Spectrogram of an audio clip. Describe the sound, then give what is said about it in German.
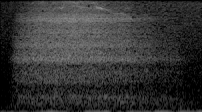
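Deep belly breath drawn slowly in during a guided breathing exercise: one long, steady, airy rush of breath that holds for about two seconds, with no talking. “Dass du tief einatmest in den Bauch”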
